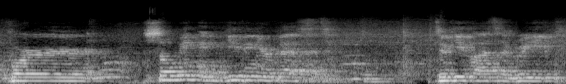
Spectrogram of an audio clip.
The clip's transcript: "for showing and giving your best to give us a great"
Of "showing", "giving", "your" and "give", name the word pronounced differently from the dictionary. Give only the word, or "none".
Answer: showing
